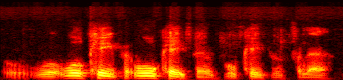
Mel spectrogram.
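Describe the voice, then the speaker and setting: A man's voice: fairly low pitch, fairly quick, no room sound, highs cut off. A man from Britain co-hosting a casual call-in chat, laughing often as he talks. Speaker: podcast co-host.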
